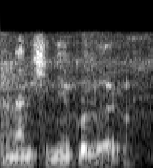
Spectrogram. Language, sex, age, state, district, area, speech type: Assamese, male, 60+, Assam, Kamrup Metropolitan, urban, spontaneous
